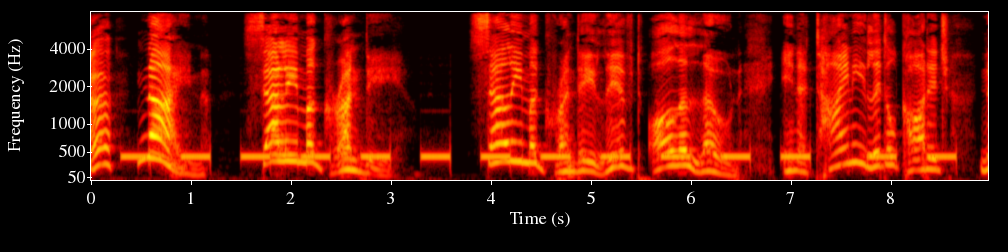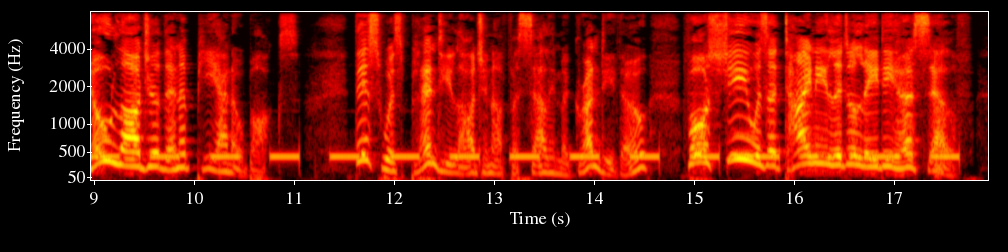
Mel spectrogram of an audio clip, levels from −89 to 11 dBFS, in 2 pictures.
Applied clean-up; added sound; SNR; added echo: none; Telephone; 10 dB; none.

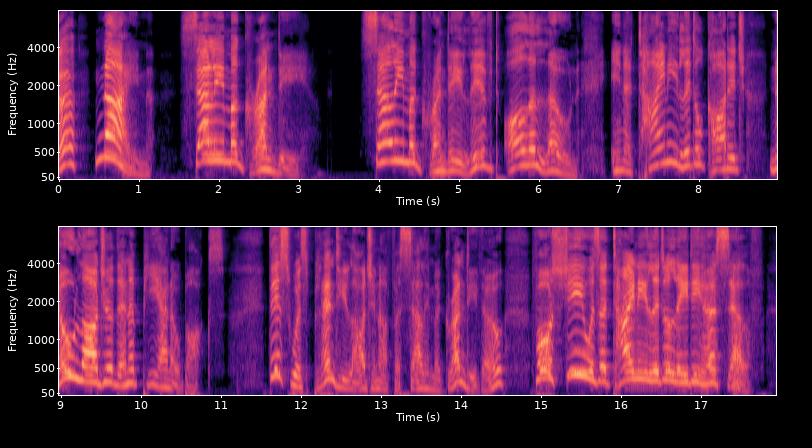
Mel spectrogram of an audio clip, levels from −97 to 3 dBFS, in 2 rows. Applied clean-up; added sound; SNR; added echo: none; none; none; none.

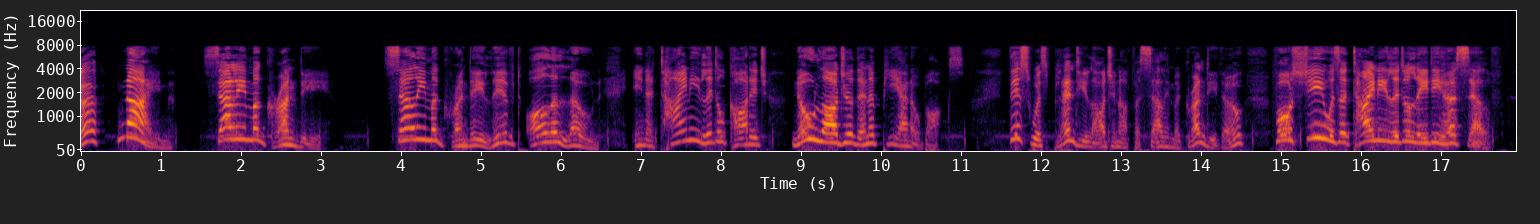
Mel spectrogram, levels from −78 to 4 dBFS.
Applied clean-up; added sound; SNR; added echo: neural separator model SepFormer DNS4.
